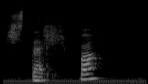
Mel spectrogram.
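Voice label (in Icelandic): "stelpa", Icelandic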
